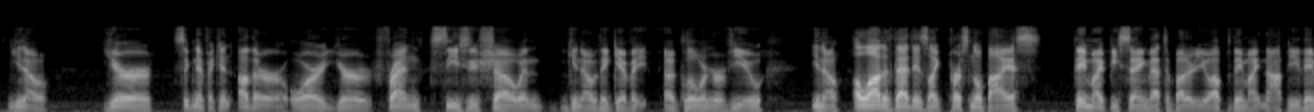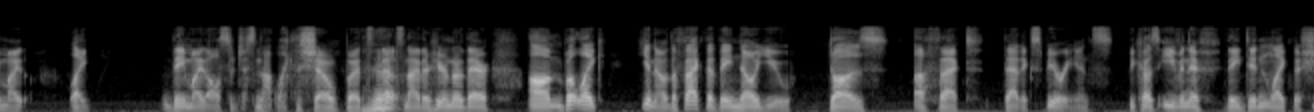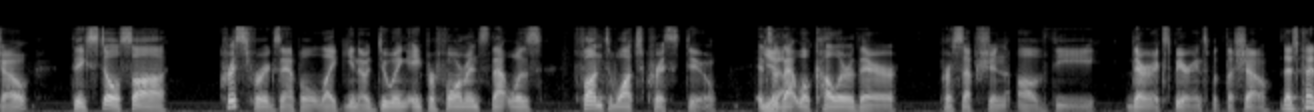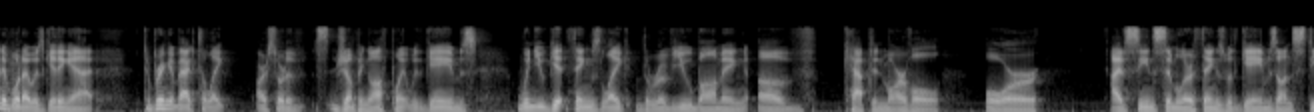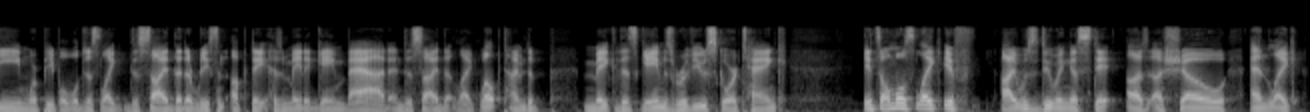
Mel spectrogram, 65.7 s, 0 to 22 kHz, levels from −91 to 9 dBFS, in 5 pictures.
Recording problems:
high frequencies cut off; noticeable; nothing above 8 kHz

